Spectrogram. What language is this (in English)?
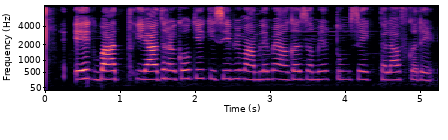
Urdu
